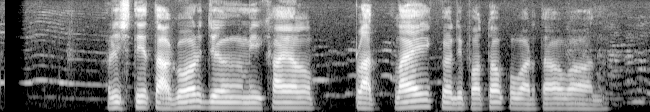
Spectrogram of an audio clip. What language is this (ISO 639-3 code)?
sun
